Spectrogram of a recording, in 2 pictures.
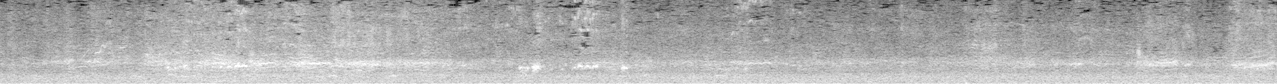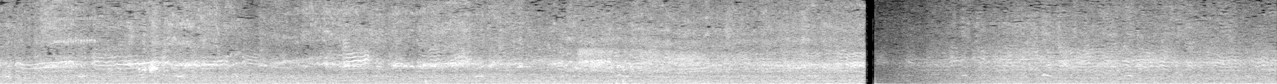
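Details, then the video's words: Dense squealing and chittering from a roosting flying fox colony in Lansvale, Sydney, many overlapping shrill calls in a constant chorus, a low background rumble, and a brief gap of near silence partway through. "Lansvale Flying Fox (Giant Fruit Bat) Colony"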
